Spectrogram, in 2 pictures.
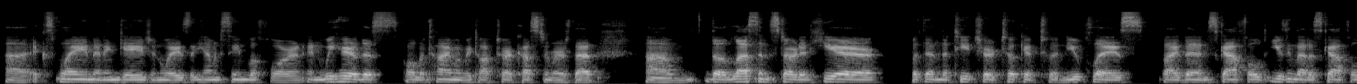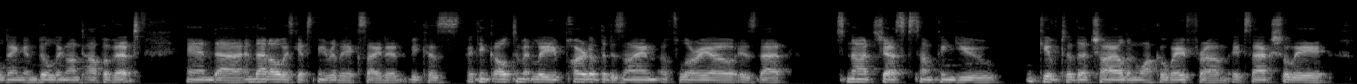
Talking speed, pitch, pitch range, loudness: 200 wpm, 110 Hz, 105-120 Hz, -25 LUFS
